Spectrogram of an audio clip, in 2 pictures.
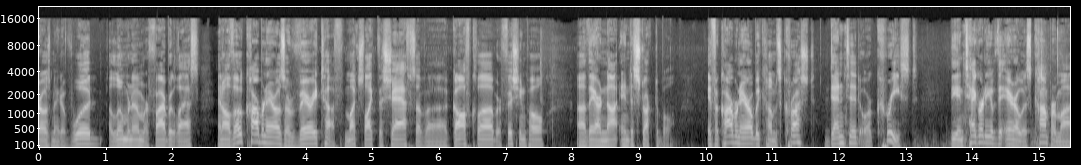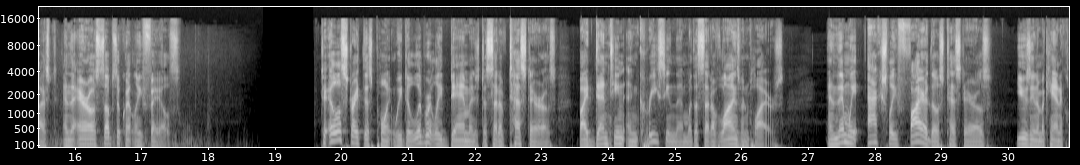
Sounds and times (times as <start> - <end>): Speech: 0.0 - 17.6, 19.7 - 26.7, 27.3 - 30.9.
